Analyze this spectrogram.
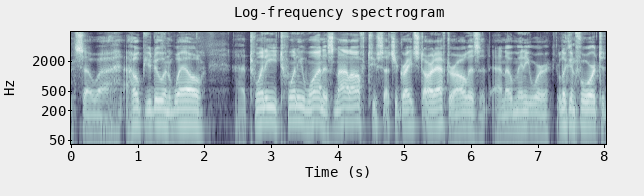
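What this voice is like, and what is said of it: Stuffy congested voice. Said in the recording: “My voice is off some today. I'm battling a cold. ... I'm just kind of stuffy, ears stopped up”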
